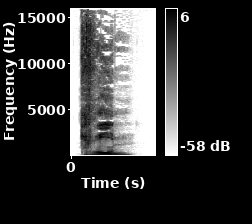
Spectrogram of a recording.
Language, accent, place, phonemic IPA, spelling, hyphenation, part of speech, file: German, Germany, Berlin, /krɛːm(ə)/, Creme, Creme, noun, De-Creme.ogg
- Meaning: 1. cream (medicine) 2. frosting, custard 3. cream colour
